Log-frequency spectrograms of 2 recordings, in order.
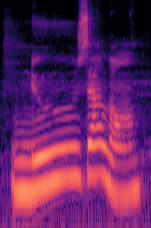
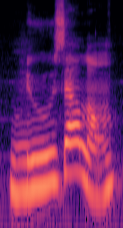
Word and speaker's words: nous allons: interesting about those is you're going to have to use liaison when you pronounce them. Listen to them again. Nous allons, vous allez. Try it for me. Nous allons, vous allez. Remember, liaison is when we drag that S from nous or vous into the A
